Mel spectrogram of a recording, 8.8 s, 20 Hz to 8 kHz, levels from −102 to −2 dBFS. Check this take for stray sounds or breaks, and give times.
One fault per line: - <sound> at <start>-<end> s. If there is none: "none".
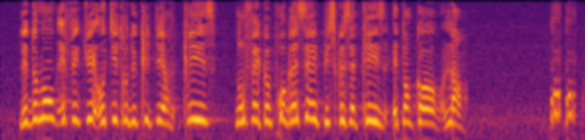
- laugh at 8.2-8.6 s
